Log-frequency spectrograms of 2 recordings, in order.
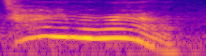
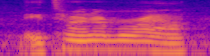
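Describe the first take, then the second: First: Loud, high-pitched yelled command; barked order. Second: Said in the usual way. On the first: Retold or imitated. Uncle ordering men holding the beaten man, barking. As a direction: bark it out like the man in charge. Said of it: "Earl just started barking orders".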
